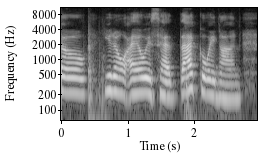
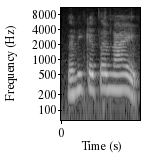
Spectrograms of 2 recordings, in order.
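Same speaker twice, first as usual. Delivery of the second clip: mock killer; 3 semitones higher, 8 dB quieter than usual. Woman mocking her own killer-like remark, mock killer. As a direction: repeat it as a make-believe killer. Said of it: "I sound like such a killer".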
